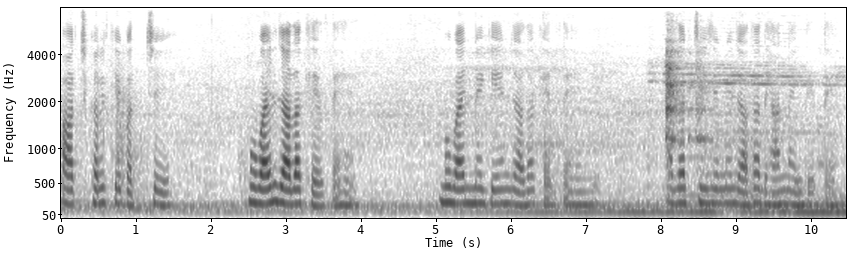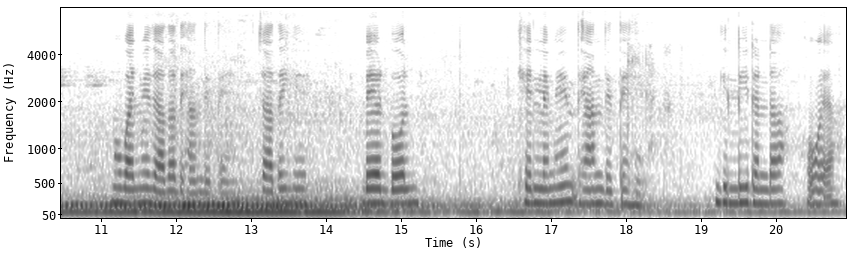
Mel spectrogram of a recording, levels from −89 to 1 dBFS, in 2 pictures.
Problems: constant background noise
